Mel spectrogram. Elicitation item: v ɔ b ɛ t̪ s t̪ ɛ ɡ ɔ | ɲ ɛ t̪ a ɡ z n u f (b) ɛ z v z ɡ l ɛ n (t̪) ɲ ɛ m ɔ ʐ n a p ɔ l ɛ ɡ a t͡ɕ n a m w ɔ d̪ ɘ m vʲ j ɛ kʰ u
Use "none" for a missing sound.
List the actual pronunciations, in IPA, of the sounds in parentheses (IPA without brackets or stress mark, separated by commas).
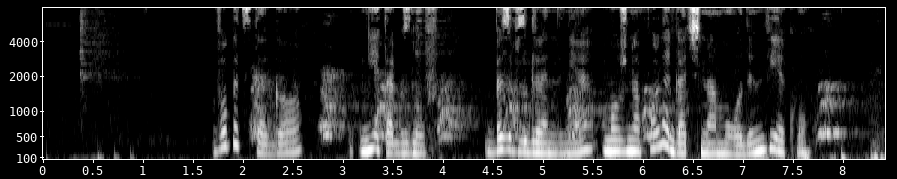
b, d̪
